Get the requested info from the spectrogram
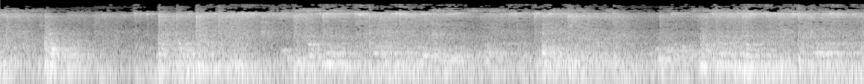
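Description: Boxing gloves landing with scattered thuds during sparring, over background music and voices.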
